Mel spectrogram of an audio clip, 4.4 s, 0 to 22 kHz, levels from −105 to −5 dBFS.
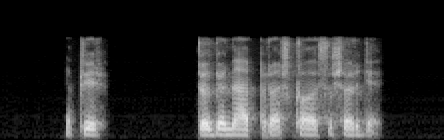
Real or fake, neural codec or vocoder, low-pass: fake; autoencoder, 22.05 kHz, a latent of 192 numbers a frame, VITS, trained on one speaker; 7.2 kHz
